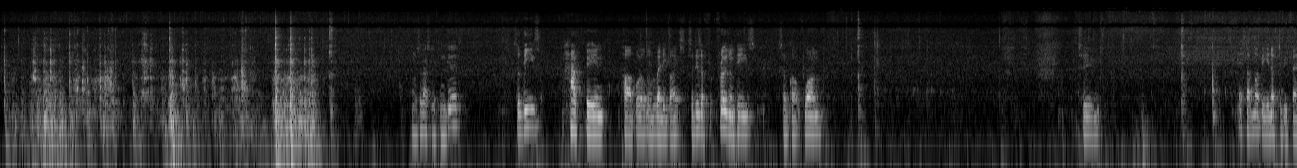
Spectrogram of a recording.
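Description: A metal spoon scrapes and stirs in a pan.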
